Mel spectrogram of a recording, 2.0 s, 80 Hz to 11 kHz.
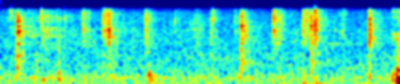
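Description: Light, irregular plastic clicks and clacks from a Mastermind Creations R-02 Talon robot figure as its wing pack is worked loose and unclipped from the body.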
